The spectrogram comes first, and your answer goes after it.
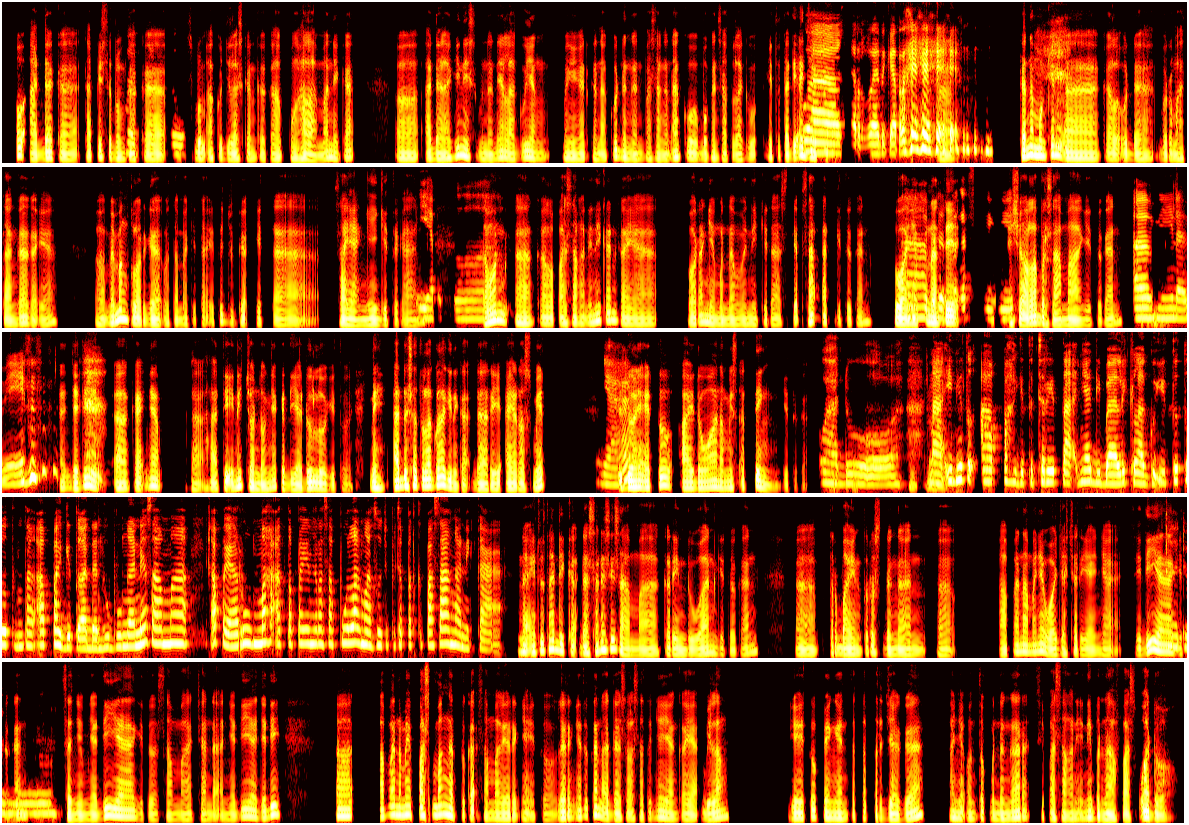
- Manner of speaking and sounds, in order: unintelligible speech; laughing while speaking: "keren"; tapping; other background noise; chuckle; bird
- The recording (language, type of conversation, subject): Indonesian, podcast, Apakah ada momen saat mendengar musik yang langsung membuat kamu merasa seperti pulang?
